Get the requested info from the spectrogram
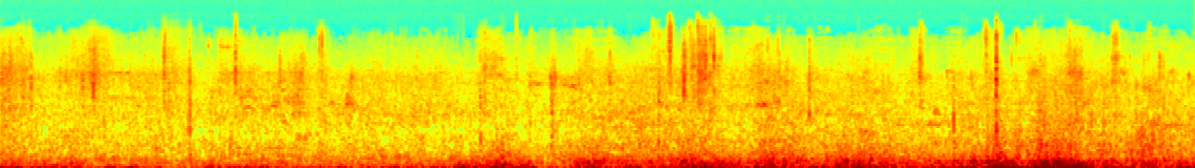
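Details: Steady wind buffeting the microphone at a fishing harbour with low engine rumble, no animal sound heard.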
